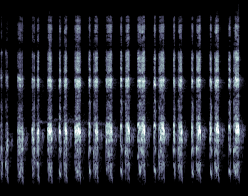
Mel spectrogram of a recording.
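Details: Female chukar voice used as a hunting lure: a steady run of clucking chuck notes, about two to three per second, harsh and rhythmic, with no other sounds.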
